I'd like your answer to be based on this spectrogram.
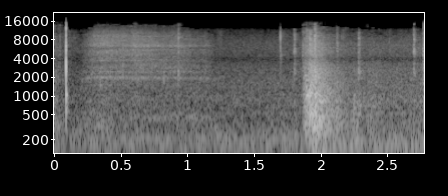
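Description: Door lock actuators on a Toyota Celica fire with one short click, then a louder mechanical clunk about two seconds later, heard close inside the car; the driver-door actuator is broken.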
